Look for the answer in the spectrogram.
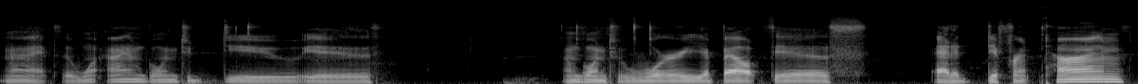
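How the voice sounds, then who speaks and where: A man streaming a wrestling video game, talking in a monotonous, hesitant way with many pauses and fillers. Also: low-pitched, clean tone. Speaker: gaming streamer. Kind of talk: casual game commentary.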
